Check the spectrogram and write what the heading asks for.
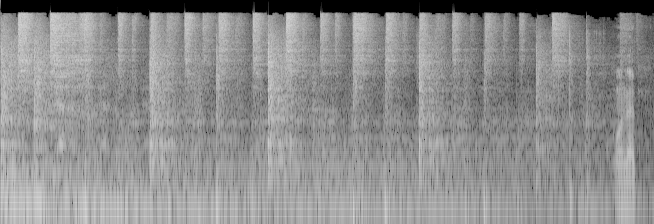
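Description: Live pop-rock band playing an instrumental passage on drum kit, bass and guitar, with a steady beat and no singing. It grows gradually quieter towards the end.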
